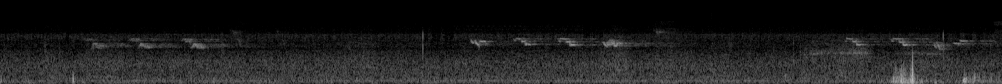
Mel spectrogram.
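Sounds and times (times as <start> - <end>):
low outdoor hum: 0.0 - 10.0
small bird chirping: 0.8 - 3.0, 4.7 - 6.9, 8.4 - 10.0.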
